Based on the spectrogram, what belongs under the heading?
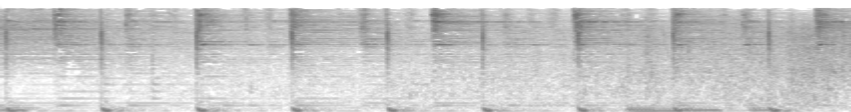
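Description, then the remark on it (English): A dive boat's engine drones steadily as it heads offshore from Key Largo or Tavernier toward a reef, the hull slapping against ocean waves in a quick, regular rhythm, about twice a second, with a rush of wind and spray around it. “Now we're heading on a dive boat that is gonna bring us out to a reef structure very similar to where we were yesterday,”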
